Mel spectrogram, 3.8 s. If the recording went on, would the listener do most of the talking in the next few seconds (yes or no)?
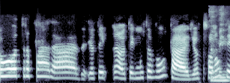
no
